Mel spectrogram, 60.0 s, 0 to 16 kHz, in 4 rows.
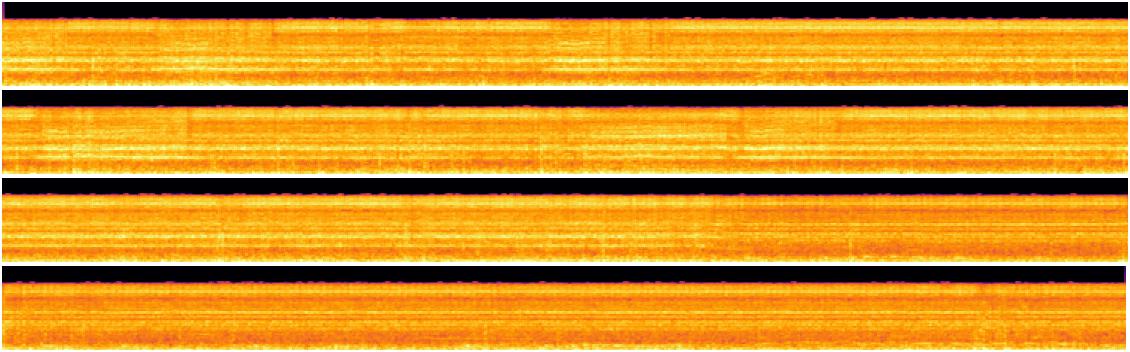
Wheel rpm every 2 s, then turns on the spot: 160, 160, 160, 160, 160, 160, 160, 160, 160, 160, 160, 160, 160, 160, 160, 160, 160, 160, 160, 150, 110, 110, 120, 110, 120, 110, 120, 110, 110, 110.
none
